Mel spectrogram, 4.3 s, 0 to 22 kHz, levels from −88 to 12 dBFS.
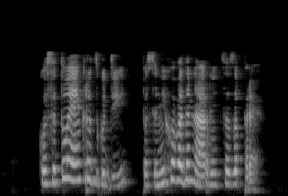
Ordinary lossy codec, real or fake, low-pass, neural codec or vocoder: none; real; 7.2 kHz; none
